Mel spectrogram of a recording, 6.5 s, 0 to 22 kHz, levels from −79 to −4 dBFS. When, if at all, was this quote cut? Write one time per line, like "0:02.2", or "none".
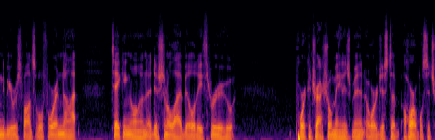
none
